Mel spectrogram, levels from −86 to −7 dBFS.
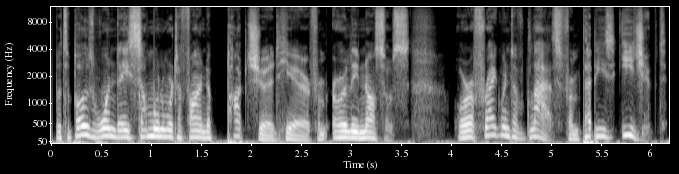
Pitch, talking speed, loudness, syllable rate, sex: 150 Hz, 215 wpm, -16 LUFS, 6.4 syllables/s, male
